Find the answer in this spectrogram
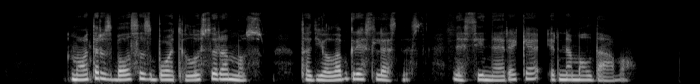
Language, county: Lithuanian, Vilnius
